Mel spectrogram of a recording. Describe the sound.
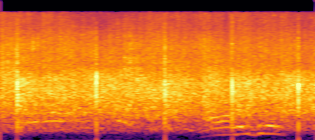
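An audience gives the Lord a hand clap in a dense, steady roar, punctuated by five sharper beats spaced at a regular, roughly even rhythm, with faint voices rising beneath the applause.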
